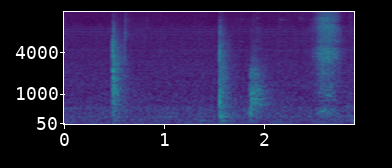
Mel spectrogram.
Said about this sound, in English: We're pouring shots, so don't mind the silence.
